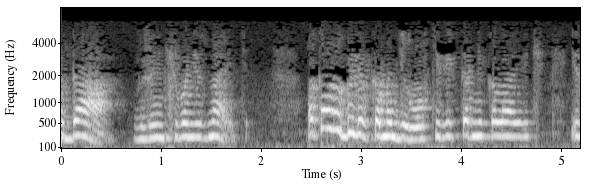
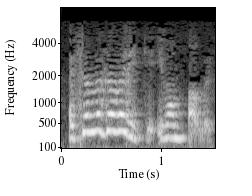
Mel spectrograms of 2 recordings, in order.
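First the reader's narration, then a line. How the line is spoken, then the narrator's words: Plain. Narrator (Russian): спросил замполит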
